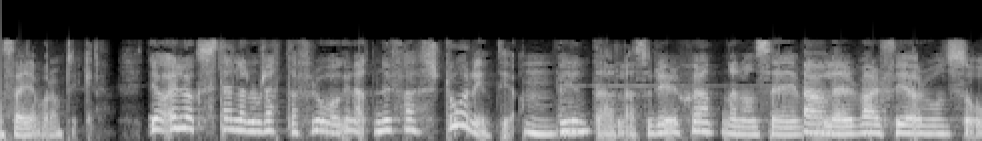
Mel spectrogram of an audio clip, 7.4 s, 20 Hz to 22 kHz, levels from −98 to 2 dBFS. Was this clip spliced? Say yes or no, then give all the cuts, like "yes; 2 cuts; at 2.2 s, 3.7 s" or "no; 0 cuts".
yes; 2 cuts; at 4.2 s, 6.0 s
